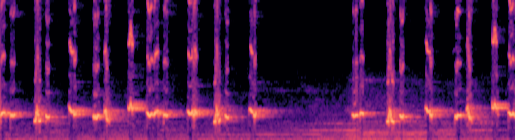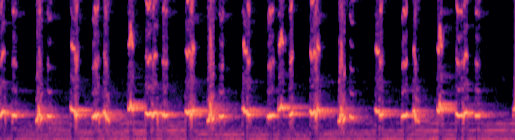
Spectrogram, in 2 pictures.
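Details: Yellow-vented bulbul, called trucukan, singing a long continuous lure song at night to goad lazy bulbuls; rapid bubbly whistles and clicks, a pause around the middle, then an unbroken rush of notes.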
